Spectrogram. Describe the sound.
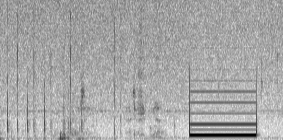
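A single loud, steady electronic telephone tone sounds for about a second after soft, murmured voices and faint rustling, like a call ringing on the other end of the line.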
